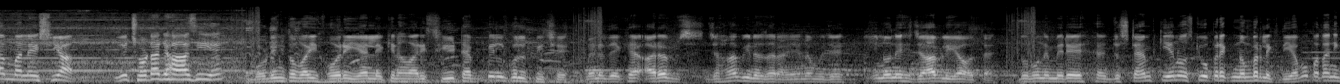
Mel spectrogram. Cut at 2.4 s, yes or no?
yes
